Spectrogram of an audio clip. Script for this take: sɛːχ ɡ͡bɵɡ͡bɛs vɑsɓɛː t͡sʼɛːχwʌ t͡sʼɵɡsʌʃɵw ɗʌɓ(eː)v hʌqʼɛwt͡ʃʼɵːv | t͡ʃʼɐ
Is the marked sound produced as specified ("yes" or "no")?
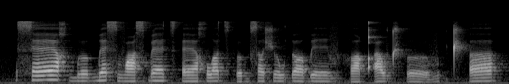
yes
